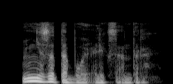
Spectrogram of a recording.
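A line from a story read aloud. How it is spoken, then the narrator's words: Gentle correction. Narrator (Russian): мягко поправил меня Смородин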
